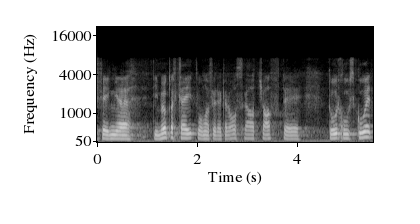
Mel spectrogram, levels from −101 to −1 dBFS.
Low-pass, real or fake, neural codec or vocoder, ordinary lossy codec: 7.2 kHz; fake; codec, 16 kHz, 8 kbps, FreqCodec, smaller model; Opus, 64 kbps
